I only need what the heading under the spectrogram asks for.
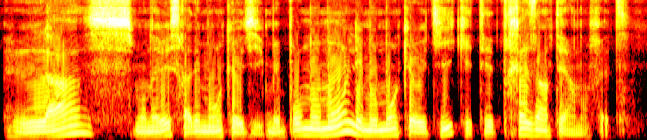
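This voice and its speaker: A man's voice: lowish voice, expressive, quick pace, mellow, no room sound, studio quality. A man talking as a podcast guest about his path as an entrepreneur, reflective and rambling with frequent hesitations. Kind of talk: casual interview talk.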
